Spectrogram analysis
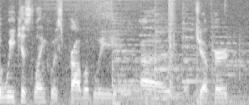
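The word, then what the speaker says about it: Gepard: link was probably uh Japard Japard. Yeah, Japard. That's how you say it.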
